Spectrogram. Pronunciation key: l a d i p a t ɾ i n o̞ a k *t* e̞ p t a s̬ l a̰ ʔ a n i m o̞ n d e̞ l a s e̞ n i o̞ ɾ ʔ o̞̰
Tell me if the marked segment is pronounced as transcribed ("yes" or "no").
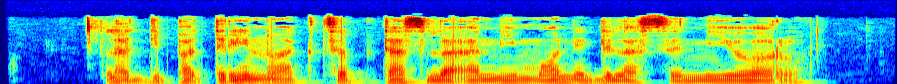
no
